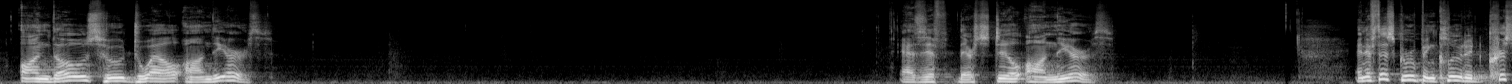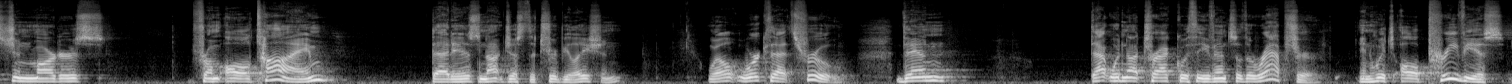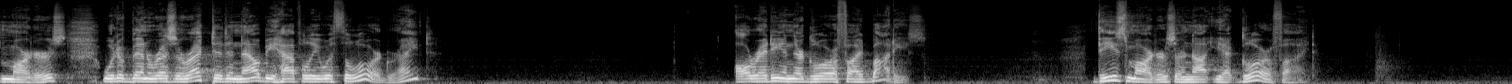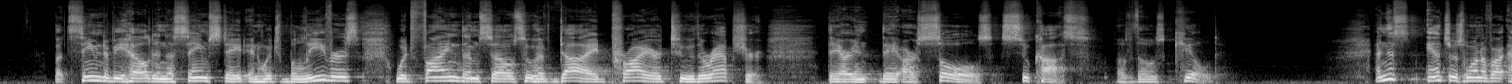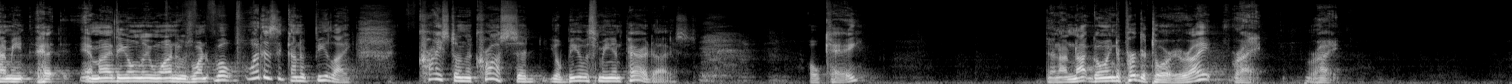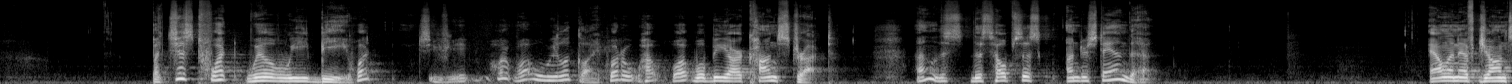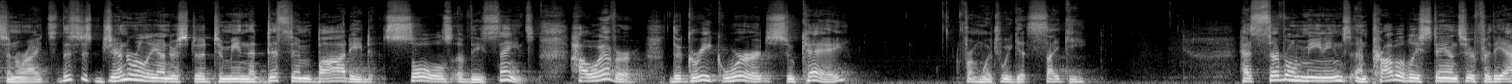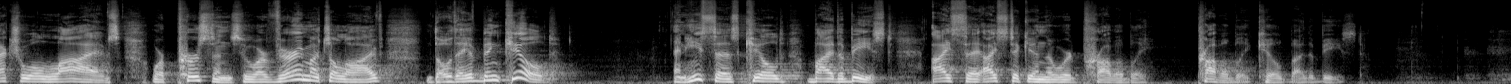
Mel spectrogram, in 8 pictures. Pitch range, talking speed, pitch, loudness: 95-150 Hz, 120 wpm, 130 Hz, -11 LUFS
